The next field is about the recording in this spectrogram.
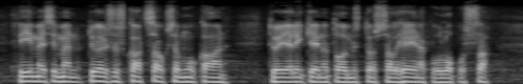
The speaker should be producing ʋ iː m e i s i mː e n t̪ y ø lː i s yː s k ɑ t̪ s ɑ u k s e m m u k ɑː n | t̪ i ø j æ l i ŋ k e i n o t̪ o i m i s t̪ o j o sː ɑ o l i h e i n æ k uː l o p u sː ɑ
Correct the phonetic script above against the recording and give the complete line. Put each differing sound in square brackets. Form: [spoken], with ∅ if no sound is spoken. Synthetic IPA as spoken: ʋ iː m e i s i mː [æ] n t̪ y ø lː i s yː s k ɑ t̪ s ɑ u k s e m m u k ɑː n | t̪ [y] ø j æ l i ŋ k e i n o t̪ o i m i s t̪ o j o sː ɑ o l i h e i n æ k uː l o p u sː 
